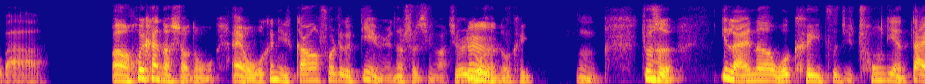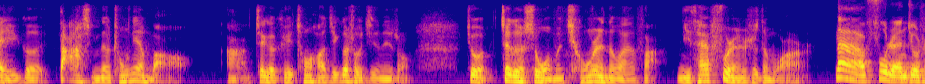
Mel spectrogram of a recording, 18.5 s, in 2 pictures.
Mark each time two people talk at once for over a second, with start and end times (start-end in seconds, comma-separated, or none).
none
